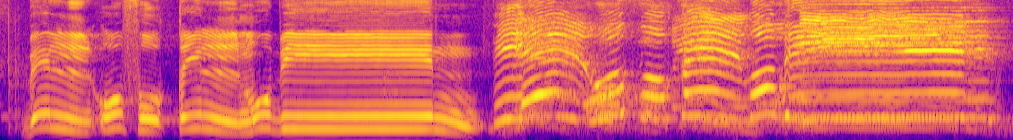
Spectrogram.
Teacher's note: लाम को हिलाना नहीं है, हमजा को खूब वाज़े करेंगे।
